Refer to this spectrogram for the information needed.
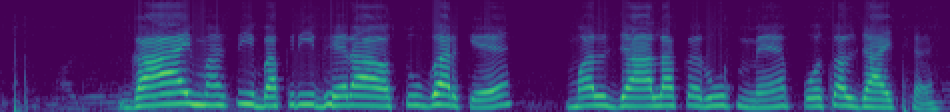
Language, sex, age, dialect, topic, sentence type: Maithili, female, 18-24, Bajjika, agriculture, statement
